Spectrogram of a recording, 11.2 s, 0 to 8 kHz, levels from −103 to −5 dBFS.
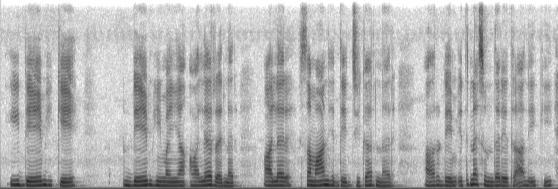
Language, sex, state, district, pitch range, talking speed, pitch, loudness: Sadri, female, Chhattisgarh, Jashpur, 160-175 Hz, 100 wpm, 170 Hz, -28 LUFS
